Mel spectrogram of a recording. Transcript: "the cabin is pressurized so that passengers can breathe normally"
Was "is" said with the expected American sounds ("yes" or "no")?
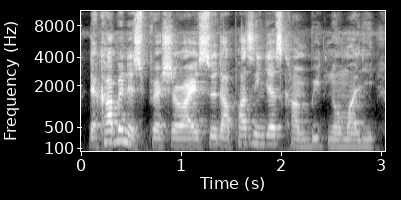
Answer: no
